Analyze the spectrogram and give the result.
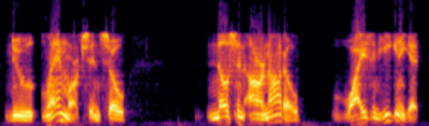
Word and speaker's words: Arenado: Nelson Arenado? Am I saying that? Yes, Arenado. – Nolan Arenado.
